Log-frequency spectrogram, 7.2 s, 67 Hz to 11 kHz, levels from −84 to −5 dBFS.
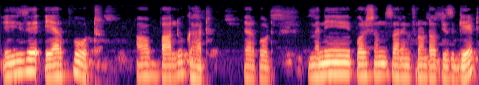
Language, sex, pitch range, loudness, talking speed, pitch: English, male, 110-130 Hz, -18 LUFS, 100 wpm, 115 Hz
